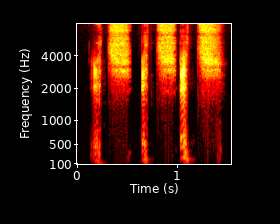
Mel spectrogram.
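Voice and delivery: hissed mocking chant; whispered taunt. A narrator's reading. Joseph whispering a mocking taunt at Linton. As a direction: whisper the jeer maliciously.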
